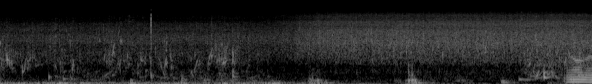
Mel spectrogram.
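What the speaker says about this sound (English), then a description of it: "It's getting a little harder to hear that flowing water." A waterfall at Lake Malone, Kentucky, flows as a steady, fairly faint wash of water heard from a kayak, with soft splashes and paddle drips close by.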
